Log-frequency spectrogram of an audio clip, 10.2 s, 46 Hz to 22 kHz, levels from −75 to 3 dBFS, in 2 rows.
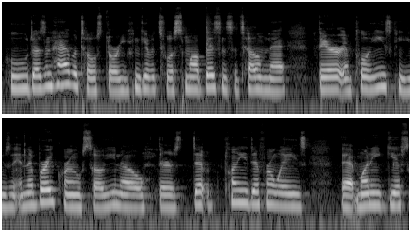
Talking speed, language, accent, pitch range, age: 230 wpm, English, American, 160-185 Hz, 20-39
